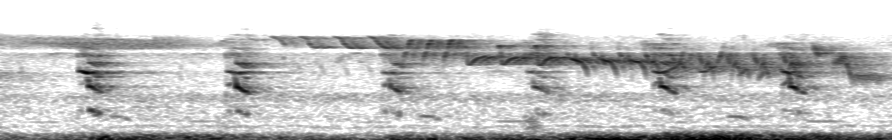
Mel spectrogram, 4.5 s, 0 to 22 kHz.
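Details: Hungry golden eagle chicks at a nest in Estonia, 2 June 2024, the elder chick aggressive toward the younger: thin high downslurred squeals repeated in quick irregular bursts, growing denser toward the end, over low rumbling background noise.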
